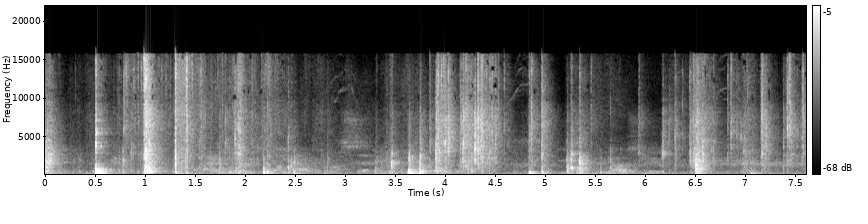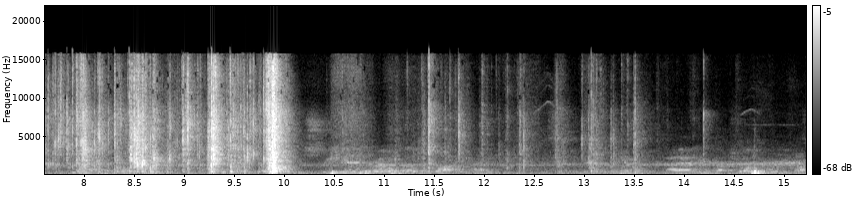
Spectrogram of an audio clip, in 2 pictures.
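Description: Plastic wrap being cut and peeled off a sealed Topps Five Star baseball card box, with crinkling plastic and a quick run of sharp clicks and taps from the box and cards, busiest in the middle.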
